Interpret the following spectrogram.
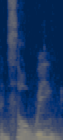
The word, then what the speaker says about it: sewing: W I N G ก็ จะ กลาย เป็น โซ วิ่ง ใช่ นะ ครับ ก็ แปล ว่า เย็บ นัก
